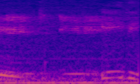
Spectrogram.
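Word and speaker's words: EDI: a jar where are you you named Ed Ed is thetic pronunciation of e that is an acronym for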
